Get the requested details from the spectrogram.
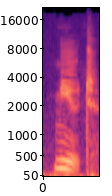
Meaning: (adjective) 1. Not having the power of speech; dumb 2. Silent; not making a sound
- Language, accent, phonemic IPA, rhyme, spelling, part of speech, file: English, US, /mjut/, -uːt, mute, adjective / noun / verb, En-us-mute.ogg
